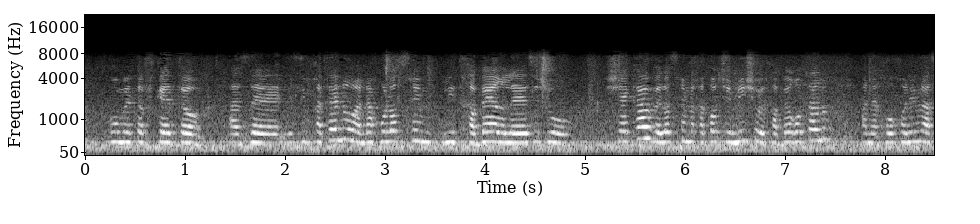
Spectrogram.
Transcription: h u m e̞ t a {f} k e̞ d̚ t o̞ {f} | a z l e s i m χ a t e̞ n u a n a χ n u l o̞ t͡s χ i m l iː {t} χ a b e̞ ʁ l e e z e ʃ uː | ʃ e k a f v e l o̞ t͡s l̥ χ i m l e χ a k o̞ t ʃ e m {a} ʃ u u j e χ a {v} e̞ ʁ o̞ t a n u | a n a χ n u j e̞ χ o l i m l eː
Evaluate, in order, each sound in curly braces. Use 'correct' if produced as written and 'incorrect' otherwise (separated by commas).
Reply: correct, incorrect, correct, incorrect, incorrect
